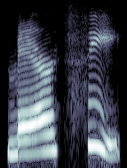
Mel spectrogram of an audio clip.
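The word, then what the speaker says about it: merci: Masterpiece a great painting Mercy thank you in French you say it like this mer see observant noticing things Overjoyed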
